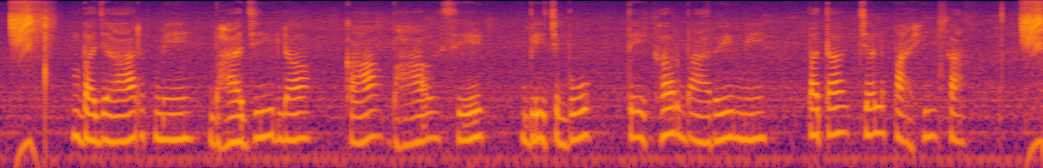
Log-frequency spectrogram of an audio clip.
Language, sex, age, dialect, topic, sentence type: Chhattisgarhi, female, 25-30, Western/Budati/Khatahi, agriculture, question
